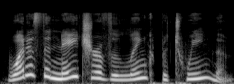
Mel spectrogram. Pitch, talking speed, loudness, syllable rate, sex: 270 Hz, 230 wpm, -14 LUFS, 5.5 syllables/s, female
